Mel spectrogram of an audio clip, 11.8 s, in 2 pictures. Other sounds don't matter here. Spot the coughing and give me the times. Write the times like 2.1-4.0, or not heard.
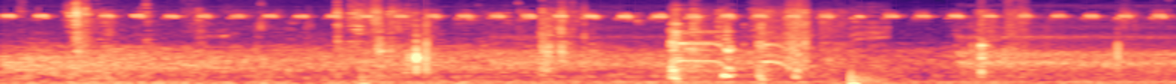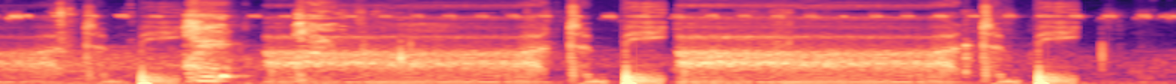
2.9-4.0, 6.8-8.0.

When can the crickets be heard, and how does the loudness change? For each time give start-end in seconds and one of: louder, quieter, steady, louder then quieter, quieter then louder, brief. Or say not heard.
0.0-11.7 quieter.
